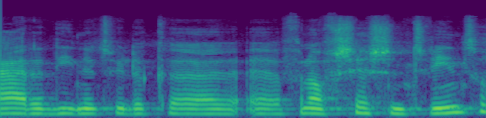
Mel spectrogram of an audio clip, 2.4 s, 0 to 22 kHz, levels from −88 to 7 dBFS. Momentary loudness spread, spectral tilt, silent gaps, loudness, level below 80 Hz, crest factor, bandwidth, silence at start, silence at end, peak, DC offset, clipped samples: 4 LU; -5 dB/octave; none; -21 LUFS; -64 dBFS; 18 dB; 12.5 kHz; 0 s; 0 s; -2 dBFS; under 0.1%; under 0.1%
